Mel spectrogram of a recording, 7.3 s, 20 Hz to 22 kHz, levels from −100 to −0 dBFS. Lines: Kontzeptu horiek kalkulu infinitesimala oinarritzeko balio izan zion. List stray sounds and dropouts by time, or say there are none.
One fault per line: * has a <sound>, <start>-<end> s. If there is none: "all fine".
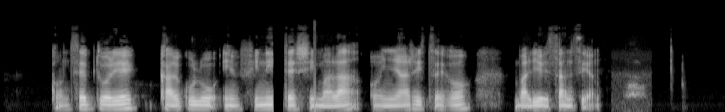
* has a dropout, 2.7-2.8 s
* has a bark, 6.2-6.5 s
